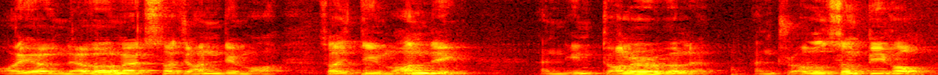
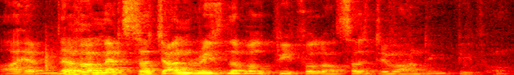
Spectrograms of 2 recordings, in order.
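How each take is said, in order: First: A light imitation of a Churchillian British accent, slightly louder; a hint of a Churchillian accent, spoken a touch louder; Churchill's accent. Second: Said in the usual way. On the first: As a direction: mimic Churchill's accent, mildly. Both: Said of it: "he said it in the Churchillian accent".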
